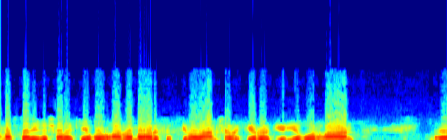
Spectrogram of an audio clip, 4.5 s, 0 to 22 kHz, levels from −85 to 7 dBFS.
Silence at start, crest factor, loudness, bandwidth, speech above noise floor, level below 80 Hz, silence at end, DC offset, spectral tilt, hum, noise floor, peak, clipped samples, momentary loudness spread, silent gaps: 0 s; 8 dB; -9 LUFS; 10.5 kHz; 26 dB; -44 dBFS; 0 s; under 0.1%; -5.5 dB/octave; none; -34 dBFS; 0 dBFS; 0.3%; 4 LU; none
